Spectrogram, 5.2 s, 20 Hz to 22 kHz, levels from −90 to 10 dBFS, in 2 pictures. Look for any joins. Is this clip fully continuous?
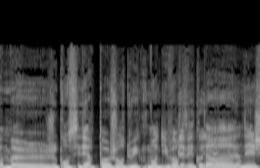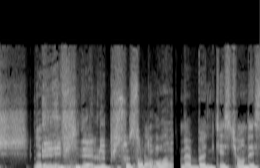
no; 2 cuts; at 2.9 s, 4.3 s

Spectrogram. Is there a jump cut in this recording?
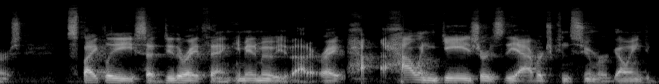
yes; 1 cut; at 3.4 s

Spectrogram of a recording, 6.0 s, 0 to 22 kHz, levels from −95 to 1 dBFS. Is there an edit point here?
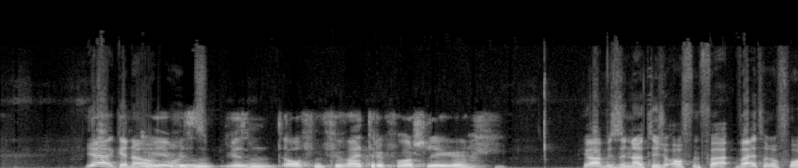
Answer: no; 0 cuts

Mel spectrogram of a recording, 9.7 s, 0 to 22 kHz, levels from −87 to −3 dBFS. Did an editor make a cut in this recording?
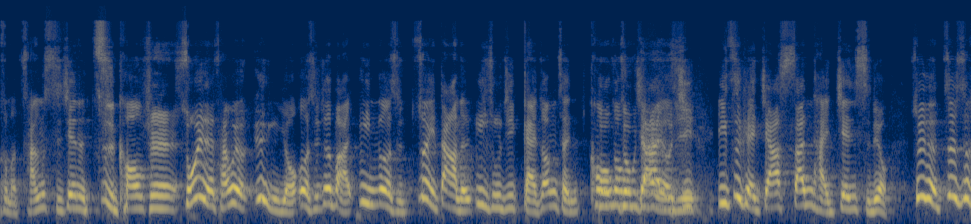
no; 0 cuts

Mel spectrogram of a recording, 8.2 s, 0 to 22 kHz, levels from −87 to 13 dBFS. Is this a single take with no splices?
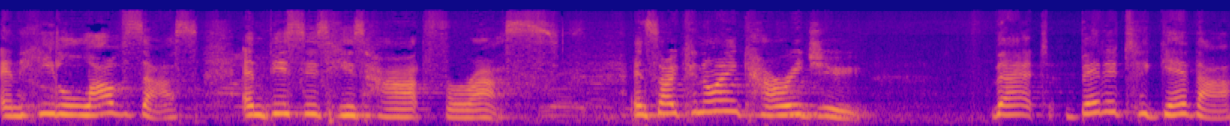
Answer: yes; 0 cuts

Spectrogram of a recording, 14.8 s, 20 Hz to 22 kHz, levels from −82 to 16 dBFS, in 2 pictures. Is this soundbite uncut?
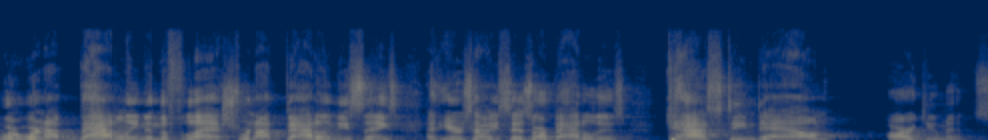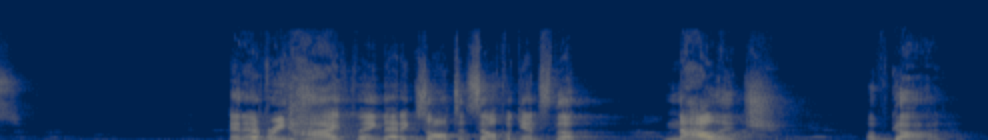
yes; 0 cuts

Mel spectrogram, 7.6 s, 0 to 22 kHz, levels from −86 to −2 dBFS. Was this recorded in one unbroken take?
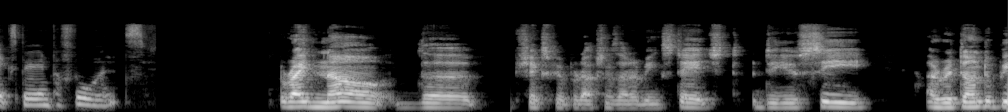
yes; 0 cuts

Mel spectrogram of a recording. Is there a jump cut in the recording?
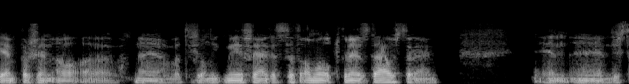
no; 0 cuts

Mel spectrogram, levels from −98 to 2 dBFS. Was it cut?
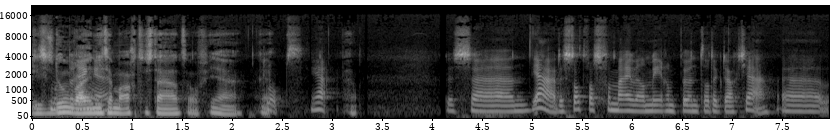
no; 0 cuts

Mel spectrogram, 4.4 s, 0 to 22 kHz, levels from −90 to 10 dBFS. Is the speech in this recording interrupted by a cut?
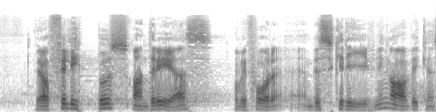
no; 0 cuts

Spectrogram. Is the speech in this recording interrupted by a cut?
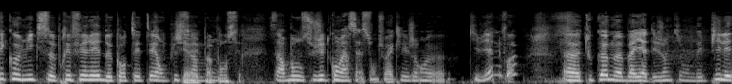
no; 0 cuts

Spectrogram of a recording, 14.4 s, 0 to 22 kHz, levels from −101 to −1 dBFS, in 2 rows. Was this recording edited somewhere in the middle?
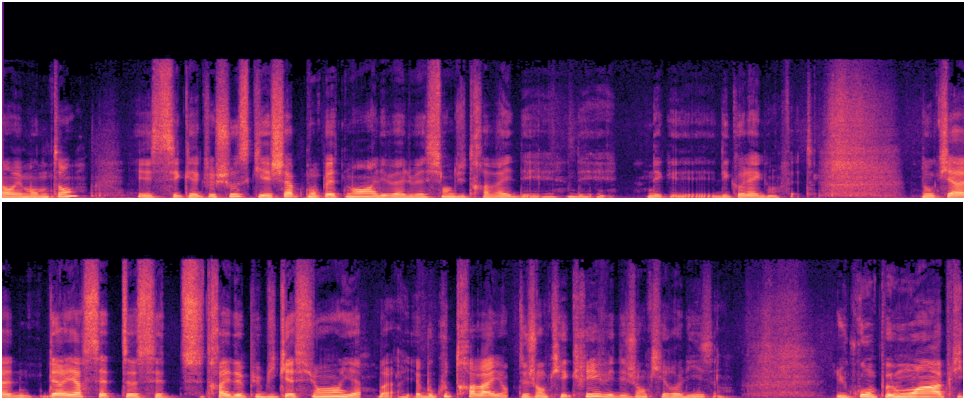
yes; 3 cuts; at 9.9 s, 11.0 s, 13.4 s

